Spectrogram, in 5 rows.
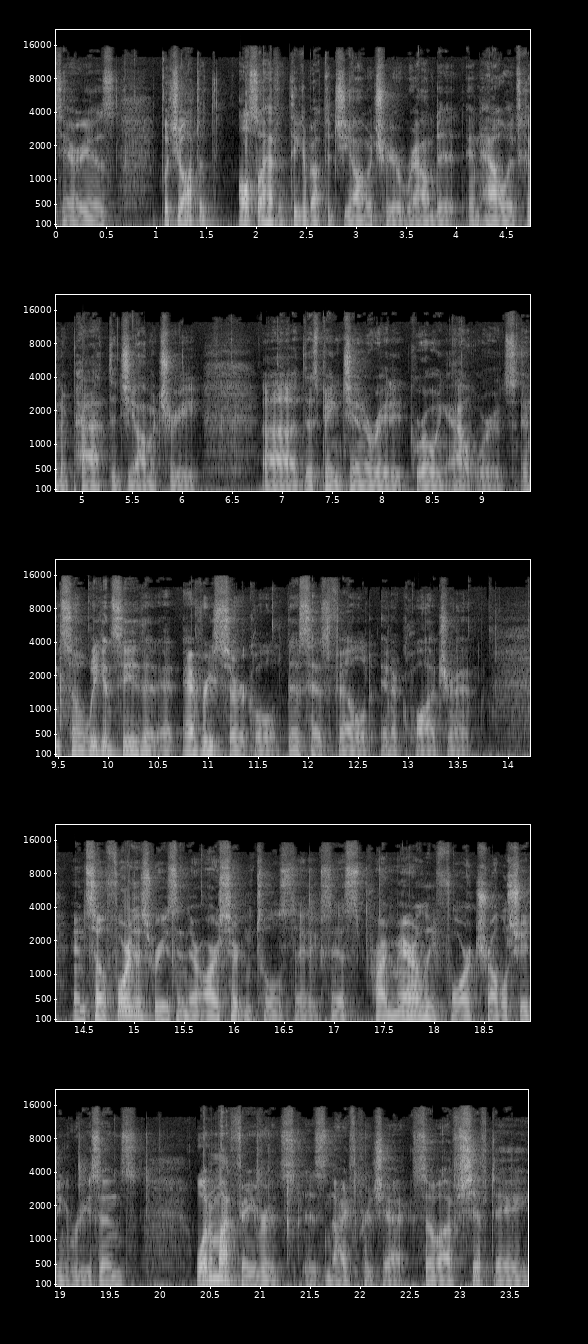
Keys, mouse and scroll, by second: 0.6 scroll down 1, 0.8 shift+middle click, 4.7 middle click, 4.9-5.9 scroll down 2, 6.5 shift+middle click, 8.7 shift+scroll down 1, 8.8 shift+middle click, 9.6 shift+double middle click, 9.9-11.1 shift+scroll up 2, 11.3 shift+scroll down 1, 11.3 shift+middle click, 11.7-12.5 shift+scroll up 2, 12.8-13.4 scroll down 6, 13.6 shift+middle click, 13.9 scroll, 14.2 middle click, 16.7 KP_5, 17.3 shift+a, 18.2 click, 19.2 g, 19.5 click, 19.8 s, 20.6 click, 20.9 s, 21.2 y, 21.9 x, 22.6 click, 22.9 g.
